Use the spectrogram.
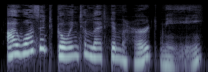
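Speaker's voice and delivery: put-on high, slow scornful girl; overconfident. A narrator's reading. Teen girl insisting to the robot, overconfident. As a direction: insist it, cocky and dismissive. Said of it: "She was scornful and way overconfident".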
